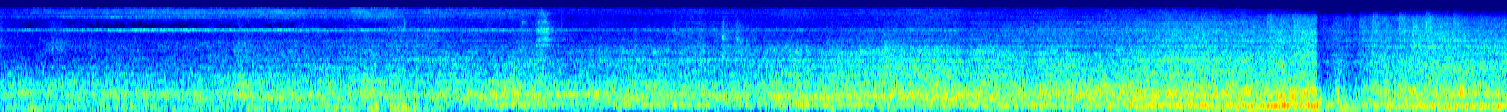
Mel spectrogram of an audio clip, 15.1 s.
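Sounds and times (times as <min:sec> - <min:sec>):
train hum: 0:00.0 - 0:15.0
train wheels rumbling on rails: 0:00.0 - 0:15.0.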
